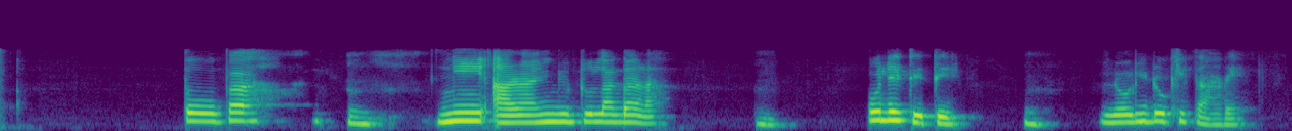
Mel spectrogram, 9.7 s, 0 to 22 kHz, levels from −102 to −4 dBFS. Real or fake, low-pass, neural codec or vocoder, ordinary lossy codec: fake; 5.4 kHz; codec, 32 kHz, 1.9 kbps, SNAC; none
